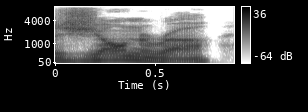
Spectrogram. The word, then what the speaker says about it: genre: Let's go with the pronunciation of the word genres. Spotify said three music genres. And a genre is a type or a kind of art, music.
